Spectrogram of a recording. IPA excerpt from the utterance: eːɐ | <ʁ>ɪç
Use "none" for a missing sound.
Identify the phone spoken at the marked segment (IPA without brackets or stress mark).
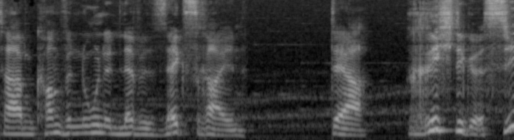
ʁ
